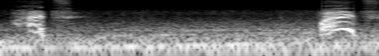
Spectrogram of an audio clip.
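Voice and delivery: high, incredulous questioning. Real, not acted. Arrested teen questions a wasted future, incredulous. Disbelief at arrest being for nothing.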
